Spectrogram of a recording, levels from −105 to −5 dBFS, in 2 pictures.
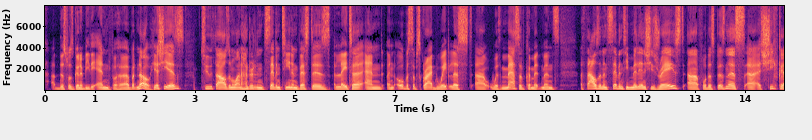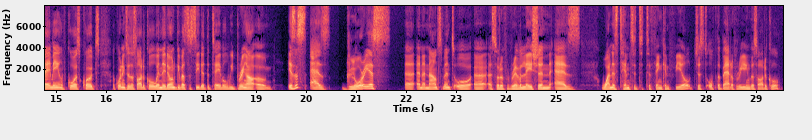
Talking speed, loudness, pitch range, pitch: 175 wpm, -19 LUFS, 110-140 Hz, 125 Hz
